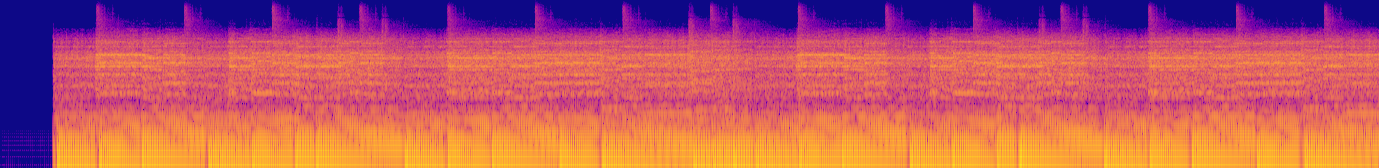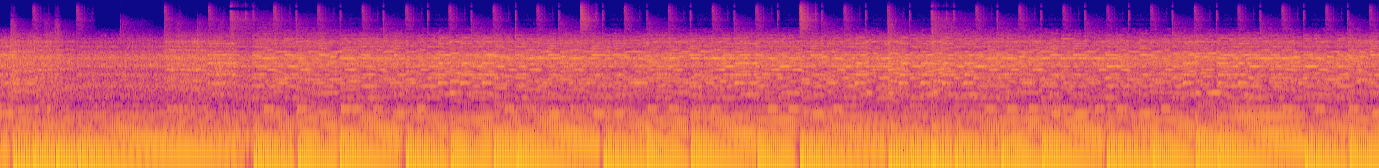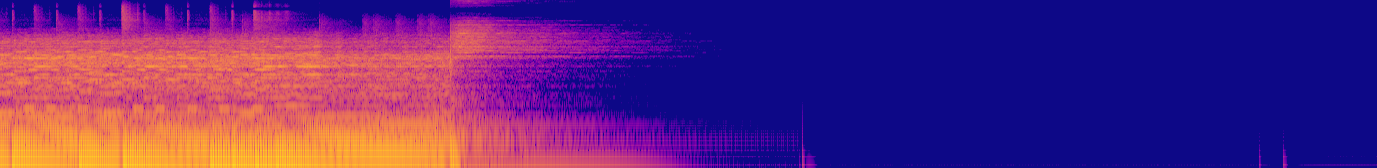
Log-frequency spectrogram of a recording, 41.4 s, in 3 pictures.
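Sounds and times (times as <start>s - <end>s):
Hammond B3 organ: 0.6s - 32.7s.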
